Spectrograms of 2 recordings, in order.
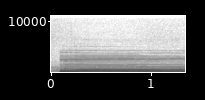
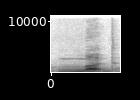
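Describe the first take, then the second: First: Each sound is stretched out, one into the next. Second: The whole word is said quickly at once.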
